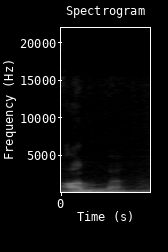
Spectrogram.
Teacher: Nun diidgamkan kepada mim maka kemudian jadil mereka huruf yang satu si nunnya berubah menjadi huruf mim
